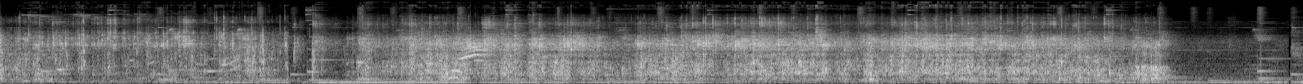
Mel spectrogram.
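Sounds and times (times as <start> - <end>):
toy vehicles clattering together: 0.0 - 12.5.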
